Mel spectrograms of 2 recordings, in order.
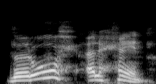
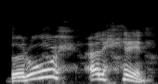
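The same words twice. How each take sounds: First: बरूह अल हिन with a breathy Arabic ḥ; slow, careful Arabic ḥ in बरूह अल हिन; Arabic pronunciation. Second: बरूह अल हिन with a breathy ḥ in both बरूह and हिन; slow, careful ḥ in बरूह and हिन; throaty Arabic ḥ. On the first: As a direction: push the ḥ sound from the throat in हिन. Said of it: "हा की आवाज निकालेंगे". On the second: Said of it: "दो मरतबा हा आया यहाँ पर". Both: Shown as a demonstration.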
